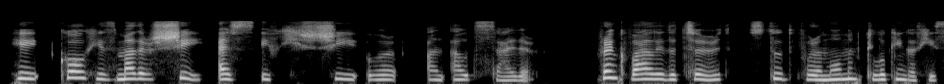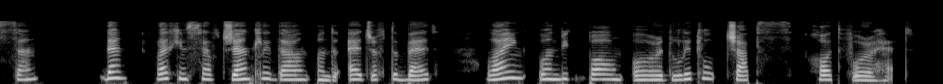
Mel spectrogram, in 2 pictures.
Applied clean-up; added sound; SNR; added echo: none; none; none; none.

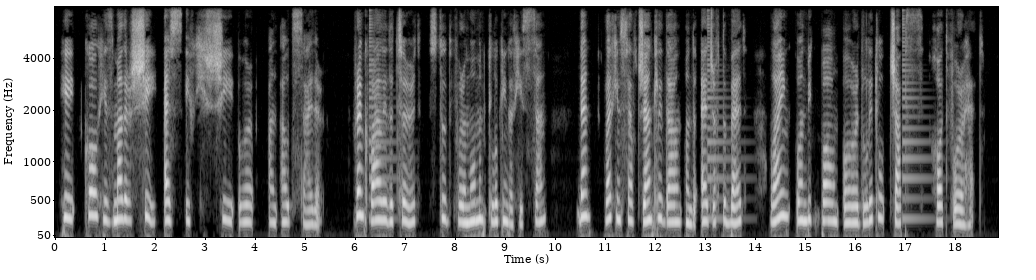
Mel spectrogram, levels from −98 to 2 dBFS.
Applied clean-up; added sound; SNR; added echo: none; Guitar; 19 dB; none.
